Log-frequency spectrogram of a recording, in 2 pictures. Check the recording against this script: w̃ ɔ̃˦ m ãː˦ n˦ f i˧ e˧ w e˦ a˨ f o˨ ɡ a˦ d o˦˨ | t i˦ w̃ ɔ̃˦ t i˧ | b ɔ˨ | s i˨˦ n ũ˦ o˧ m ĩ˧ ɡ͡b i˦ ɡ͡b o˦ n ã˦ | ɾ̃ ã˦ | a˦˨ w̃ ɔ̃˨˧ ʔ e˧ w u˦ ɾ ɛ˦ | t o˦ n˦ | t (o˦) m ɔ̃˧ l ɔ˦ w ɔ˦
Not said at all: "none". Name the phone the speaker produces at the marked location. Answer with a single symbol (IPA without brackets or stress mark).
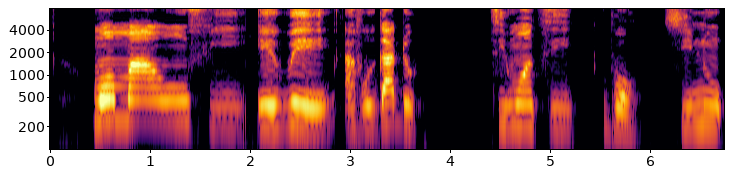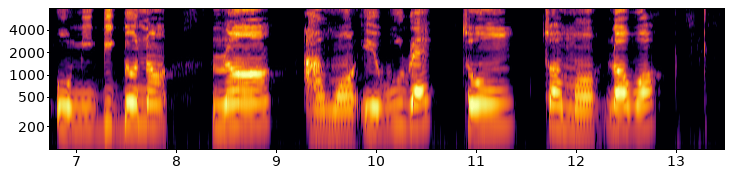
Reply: ɔ˦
